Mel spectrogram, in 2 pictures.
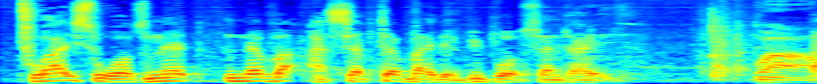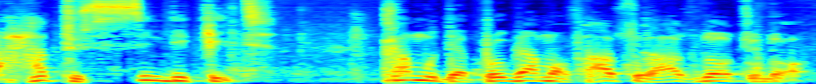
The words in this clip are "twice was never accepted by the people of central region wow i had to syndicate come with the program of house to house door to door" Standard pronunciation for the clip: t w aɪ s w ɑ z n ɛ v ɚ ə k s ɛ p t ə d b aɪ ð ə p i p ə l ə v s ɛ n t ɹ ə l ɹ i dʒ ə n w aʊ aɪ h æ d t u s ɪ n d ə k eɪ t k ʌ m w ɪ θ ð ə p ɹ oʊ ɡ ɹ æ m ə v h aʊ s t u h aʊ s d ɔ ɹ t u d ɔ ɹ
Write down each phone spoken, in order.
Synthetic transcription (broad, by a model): t w aɪ s w ɑ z n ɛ v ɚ ə k s ɛ p t ə d b aɪ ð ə p i p ə l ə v s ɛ n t ə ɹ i z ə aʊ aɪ h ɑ d t u s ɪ n d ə k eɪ t k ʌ m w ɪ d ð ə p ɹ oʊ ɡ ɹ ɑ m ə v h aʊ s t u h aʊ s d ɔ t u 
